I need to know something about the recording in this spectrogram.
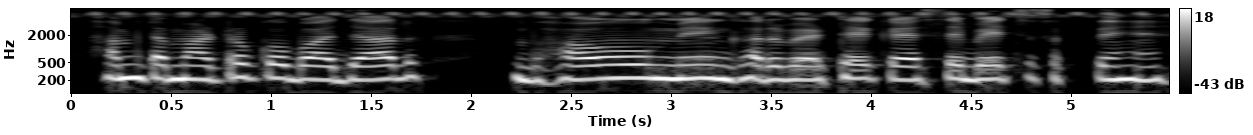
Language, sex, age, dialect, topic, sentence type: Hindi, female, 18-24, Awadhi Bundeli, agriculture, question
